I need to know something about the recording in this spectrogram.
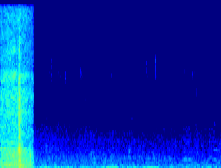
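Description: Near silence: a faint hiss for the first third of a second, then almost nothing.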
